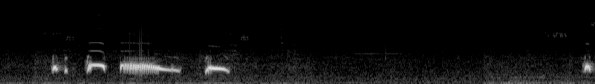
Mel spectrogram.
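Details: Spotted dove cooing, a recording meant to stimulate slow-cooing kept doves to sing: two short clipped notes, a long mellow slightly falling coo, then a shorter coo, a pause of several seconds and one more brief note. The background is quiet.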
